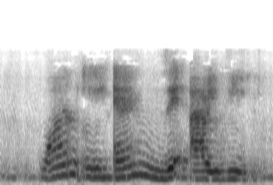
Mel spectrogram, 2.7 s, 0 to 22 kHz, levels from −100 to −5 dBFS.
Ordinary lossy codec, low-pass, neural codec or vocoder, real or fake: MP3, 32 kbps; 7.2 kHz; codec, 16 kHz, 1 kbps, FreqCodec, smaller model; fake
